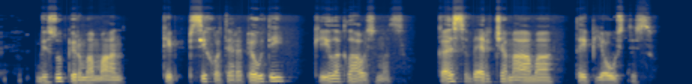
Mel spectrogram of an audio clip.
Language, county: Lithuanian, Telšiai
